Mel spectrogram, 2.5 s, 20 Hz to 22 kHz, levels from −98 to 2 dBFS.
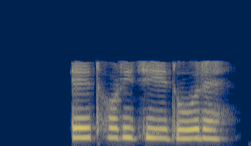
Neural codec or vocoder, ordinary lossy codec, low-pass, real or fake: none; AAC, 16 kbps; 7.2 kHz; real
